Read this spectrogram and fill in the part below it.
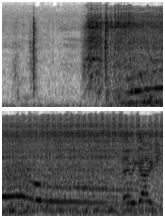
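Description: A small outboard engine catches after a pull-start and settles into a loud, steady running drone, with a voice briefly audible over it.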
